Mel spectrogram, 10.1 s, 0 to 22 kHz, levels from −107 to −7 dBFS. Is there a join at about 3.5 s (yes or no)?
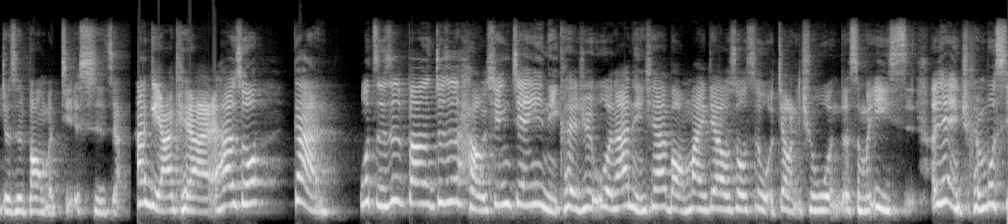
no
